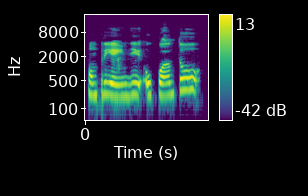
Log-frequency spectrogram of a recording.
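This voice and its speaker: A woman teacher and school coordinator with a Brazilian accent, speaking in a composed, measured interview. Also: fairly high pitch, no echo, dull audio.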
